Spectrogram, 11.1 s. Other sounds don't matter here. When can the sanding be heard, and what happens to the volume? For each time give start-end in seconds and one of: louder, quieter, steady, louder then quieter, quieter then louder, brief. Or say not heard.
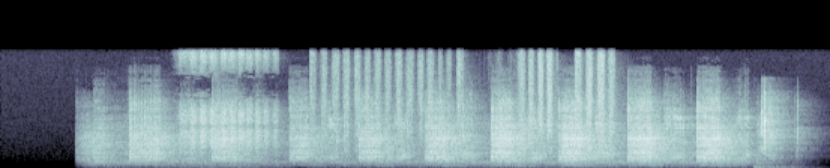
2.3-8.2 quieter then louder.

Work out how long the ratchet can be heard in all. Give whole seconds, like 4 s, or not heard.
10 s.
